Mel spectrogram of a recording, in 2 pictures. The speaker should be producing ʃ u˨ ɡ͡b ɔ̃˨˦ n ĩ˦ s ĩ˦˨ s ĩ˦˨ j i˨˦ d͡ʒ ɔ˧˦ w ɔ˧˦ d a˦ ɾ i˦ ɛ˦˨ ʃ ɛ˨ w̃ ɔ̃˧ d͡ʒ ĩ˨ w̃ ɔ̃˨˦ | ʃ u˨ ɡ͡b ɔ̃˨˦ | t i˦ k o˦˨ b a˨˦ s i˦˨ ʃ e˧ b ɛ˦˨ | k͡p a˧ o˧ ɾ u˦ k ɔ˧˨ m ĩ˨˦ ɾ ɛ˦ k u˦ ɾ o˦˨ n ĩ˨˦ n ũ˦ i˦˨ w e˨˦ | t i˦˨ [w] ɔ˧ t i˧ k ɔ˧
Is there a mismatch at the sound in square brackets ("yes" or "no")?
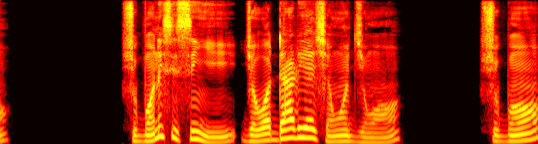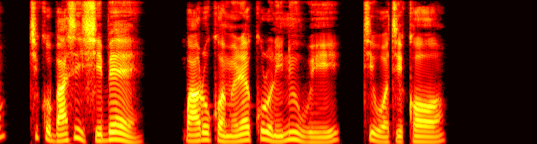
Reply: no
